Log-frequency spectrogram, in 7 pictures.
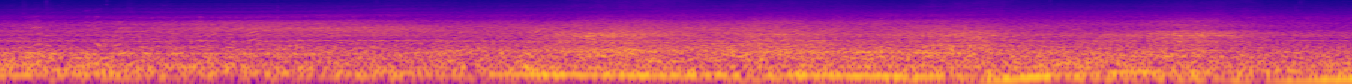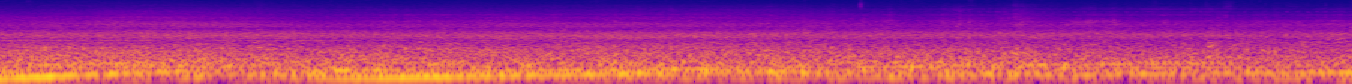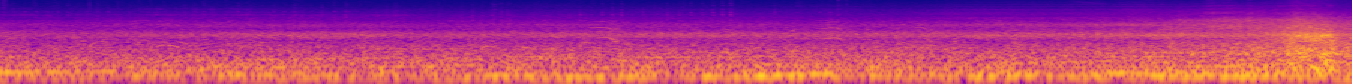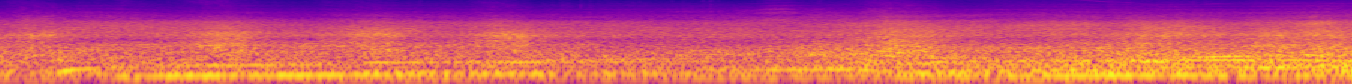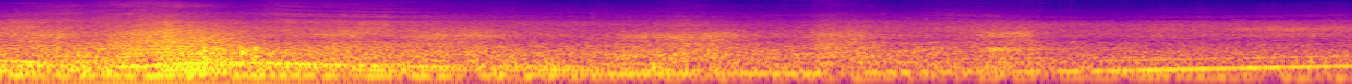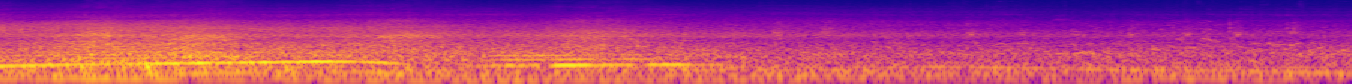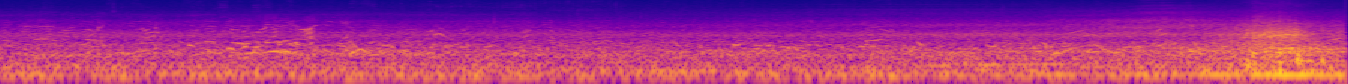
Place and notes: Freiham Bf., München, Deutschland - morning traffic Bodenseestrasse
Dense morning traffic in the Wild-West-Munich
